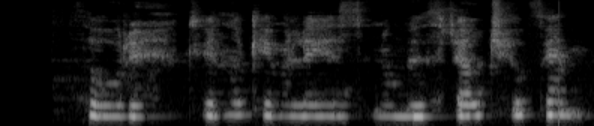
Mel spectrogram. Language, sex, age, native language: Icelandic, other, 13, Danish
